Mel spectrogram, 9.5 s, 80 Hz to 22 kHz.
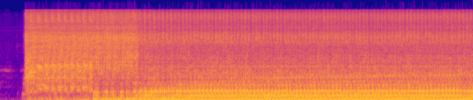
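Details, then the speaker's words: Fueltech-run Audi big-tire drag car on its first fire-up, with only 16 psi oil pressure: catches quickly, then a lumpy, uneven stumbling idle running on about three cylinders. "i don't think we're running on all four cylinders i think we're running on like three"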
